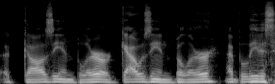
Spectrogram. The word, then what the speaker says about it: Gaussian: I'm going to grab what's called a Gaussian blur or Gaussian blur I believe is how it's actually pronounced.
